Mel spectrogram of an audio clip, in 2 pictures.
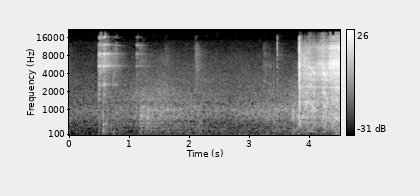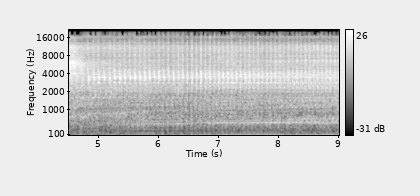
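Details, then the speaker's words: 1997 Opel Astra after timing belt and water pump replacement, fresh oil: cranks and catches, then idles with light steady ticking about three times a second; tappet noise, owner not worried yet. "I said you can hear that tappety noise but I wouldn't worry about that yet"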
